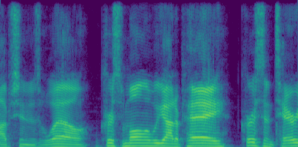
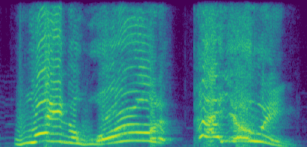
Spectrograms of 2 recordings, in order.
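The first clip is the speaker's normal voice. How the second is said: very loud, very high, swooping, drawn-out yells; 13 dB louder than usual. Reacting aloud while managing a basketball roster; yelling. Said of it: "I shouldn't be yelling like this".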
